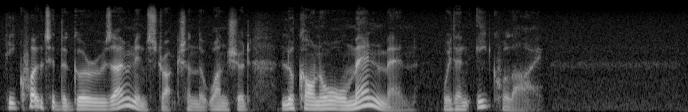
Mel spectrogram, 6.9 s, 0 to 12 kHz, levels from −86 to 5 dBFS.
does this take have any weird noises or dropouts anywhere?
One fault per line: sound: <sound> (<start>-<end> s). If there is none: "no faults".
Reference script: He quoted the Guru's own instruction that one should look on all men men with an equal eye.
no faults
